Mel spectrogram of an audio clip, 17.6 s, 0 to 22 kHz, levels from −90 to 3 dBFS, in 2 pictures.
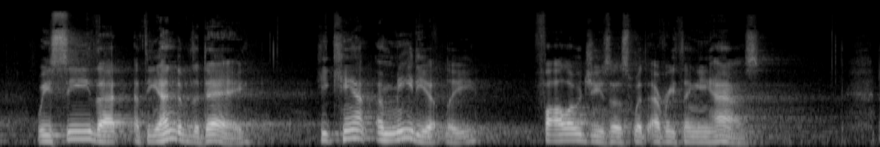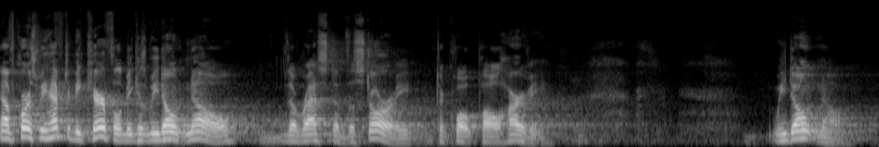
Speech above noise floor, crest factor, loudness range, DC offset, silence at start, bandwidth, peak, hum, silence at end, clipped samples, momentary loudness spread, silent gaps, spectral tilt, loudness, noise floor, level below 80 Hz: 36 dB; 22 dB; 9 LU; under 0.1%; 0.4 s; 16 kHz; -8 dBFS; none; 0.15 s; under 0.1%; 17 LU; none; -6 dB/octave; -28 LUFS; -63 dBFS; -76 dBFS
